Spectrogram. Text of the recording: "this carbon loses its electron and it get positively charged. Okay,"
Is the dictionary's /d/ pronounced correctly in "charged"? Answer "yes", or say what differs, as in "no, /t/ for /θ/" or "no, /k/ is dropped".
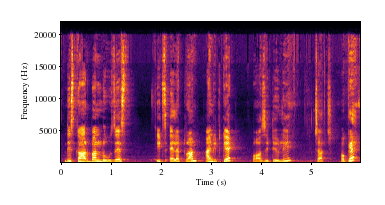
no, /d/ is dropped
